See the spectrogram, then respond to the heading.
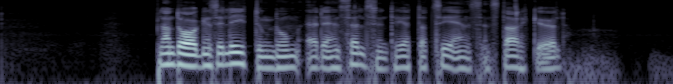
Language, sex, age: Swedish, male, 33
